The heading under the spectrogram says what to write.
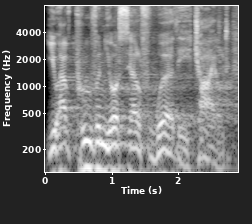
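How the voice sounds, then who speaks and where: A man's voice: sits low, animated, slow pace, soft background music. A man voicing a solemn godlike creator in a video game, speaking in grand, paternal, scriptural oratory. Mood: approving, solemn. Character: solemn godlike male creator of a garden world. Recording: cavernous echo with long reverb.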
